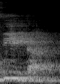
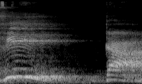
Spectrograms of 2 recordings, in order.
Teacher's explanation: A sílaba vi é a sílaba tônica, ou seja, a sílaba mais forte na pronúncia.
